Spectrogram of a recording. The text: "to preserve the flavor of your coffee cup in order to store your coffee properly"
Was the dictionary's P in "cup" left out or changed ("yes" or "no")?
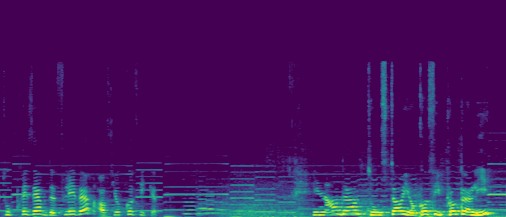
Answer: yes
